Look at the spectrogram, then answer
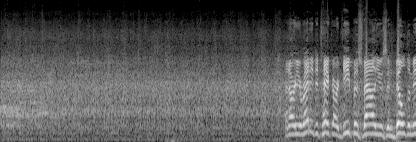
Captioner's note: cheers/applause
